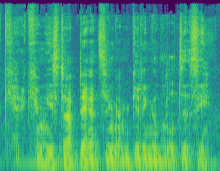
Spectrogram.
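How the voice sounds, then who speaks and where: A man's voice: low-pitched, little pitch movement, fast, vocal fry, bright, forceful tone, slight background noise, heavily acted. A man acting a depressed, guarded young man in an audio drama, speaking with dry, self-deprecating hesitance. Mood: guarded, doubtful.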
